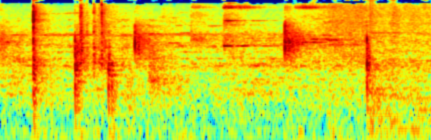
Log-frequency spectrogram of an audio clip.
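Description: Pool balls clacking: about six sharp clicks, each with a short ring, spread unevenly, the hardest near the end, over background music in a large hall.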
